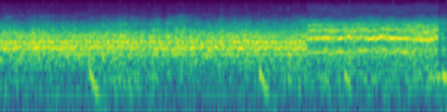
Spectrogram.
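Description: Bus brakes screeching in a long, steady squeal, then a higher steady tone, like a horn, for the last half second.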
